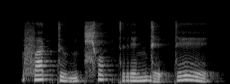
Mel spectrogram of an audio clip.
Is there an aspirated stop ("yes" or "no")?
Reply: yes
